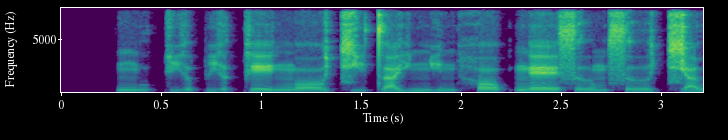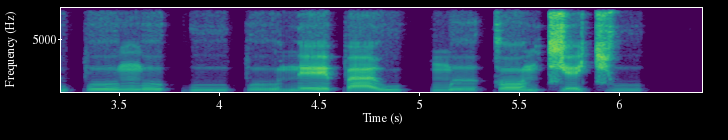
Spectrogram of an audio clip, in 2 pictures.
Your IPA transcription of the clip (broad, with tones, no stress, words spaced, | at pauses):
ŋu˩˧ ki˧˩ə̯pi˥˨ə̯keː˥˨ ŋɔː˧˩t͡ɕi˧˩ t̪a˧˩jɲi˧˩n hɔː˥˨p̚ŋɛː˥˨sɤː˩˧msɤː˩ t͡ɕa˩˧w poː˧˥ŋoː˥˨k̚ʋuː˧ poː˥˨ nɛː˧˥pa˧˥w | mɤː˧kɔː˥˨n t͡ɕɛː˧˩t͡ɕuː˧k̚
